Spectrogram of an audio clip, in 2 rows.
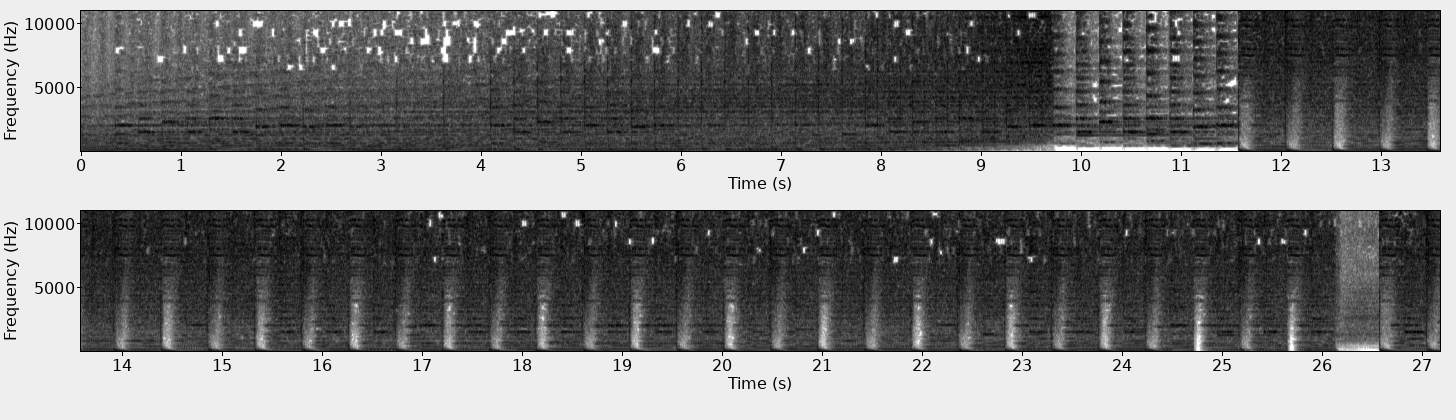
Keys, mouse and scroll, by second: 1.2-7.4 middle drag, 7.4 n, 10.8 KP_3, 13.1 KP_5, 16.0 n, 23.9-27.1 drag.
